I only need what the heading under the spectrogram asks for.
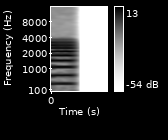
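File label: Raleigh Police North District Tactical, p25; wake p25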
